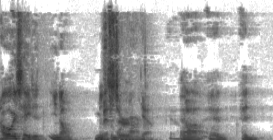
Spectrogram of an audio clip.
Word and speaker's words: Moriarty: I would say my name, Moriarty. I would say, I'm more arty than you are.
